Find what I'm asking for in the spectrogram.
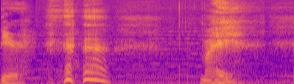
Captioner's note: laughs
